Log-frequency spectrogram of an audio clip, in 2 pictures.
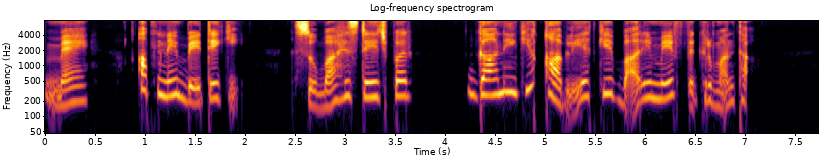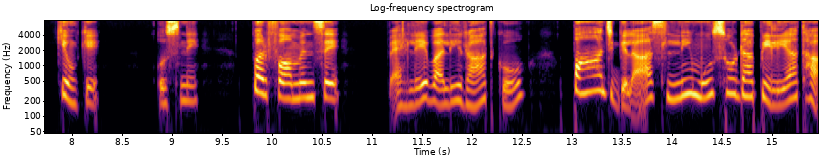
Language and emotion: Urdu, fearful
